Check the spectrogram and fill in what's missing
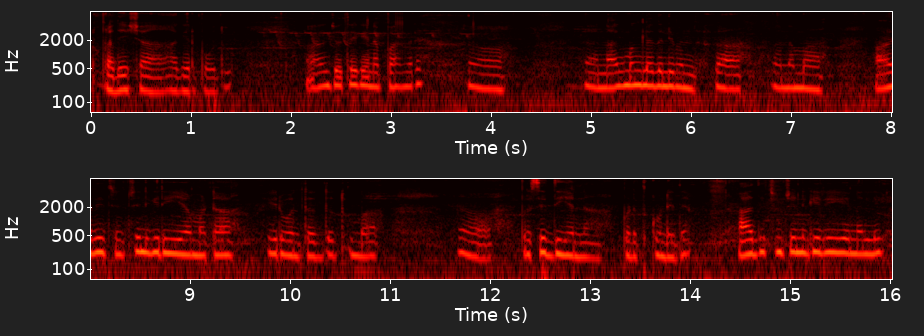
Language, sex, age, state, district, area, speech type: Kannada, female, 30-45, Karnataka, Mandya, urban, spontaneous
